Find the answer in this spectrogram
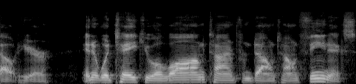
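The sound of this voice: A fairly low male voice with an American accent at a moderate pace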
